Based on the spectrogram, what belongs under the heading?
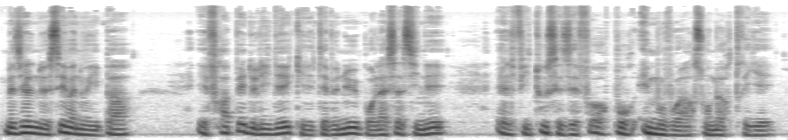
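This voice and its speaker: Guy reading an old gothic novel aloud, husky mellow voice, dramatic pacing. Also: mid-range voice. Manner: measured, dramatic storytelling. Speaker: audiobook narrator. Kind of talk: scripted narration of a gothic novel.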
